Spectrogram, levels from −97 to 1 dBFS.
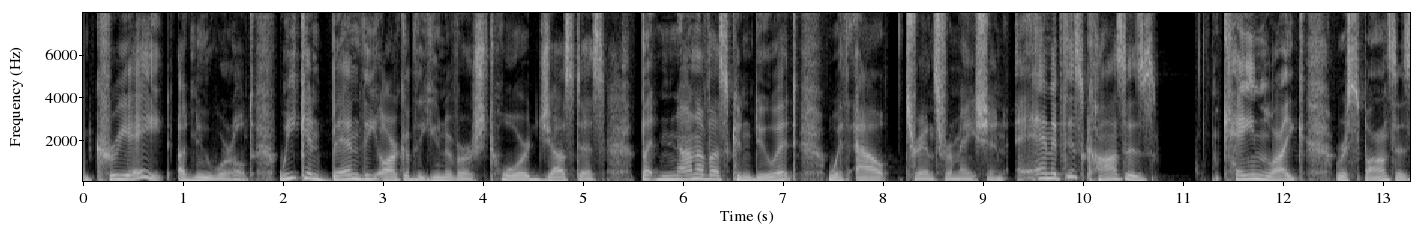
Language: English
